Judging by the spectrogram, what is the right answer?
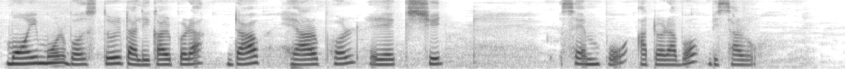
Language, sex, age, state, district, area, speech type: Assamese, female, 30-45, Assam, Sivasagar, rural, read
